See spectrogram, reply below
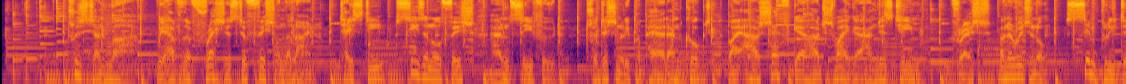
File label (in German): Spot Englisch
